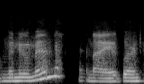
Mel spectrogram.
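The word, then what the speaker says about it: manoomin: So wild rice, also called Manumin, and I learned how to pronounce that from watching some videos on Minnesota Public Radio.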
